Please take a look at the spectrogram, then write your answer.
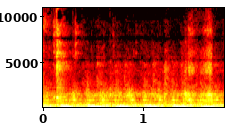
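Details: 52-inch bronze unknown-brand Hugger ceiling fan (mixed Harbor Breeze, Hunter and Patriot Lighting parts) on high speed: a low hum swelling and fading about four times a second while the fan visibly wobbles. Imbalance suspected, not confirmed.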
